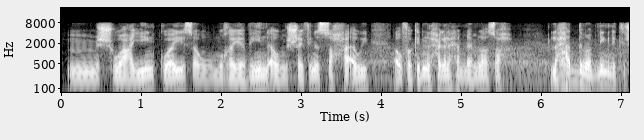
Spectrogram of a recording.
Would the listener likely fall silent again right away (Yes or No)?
Yes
